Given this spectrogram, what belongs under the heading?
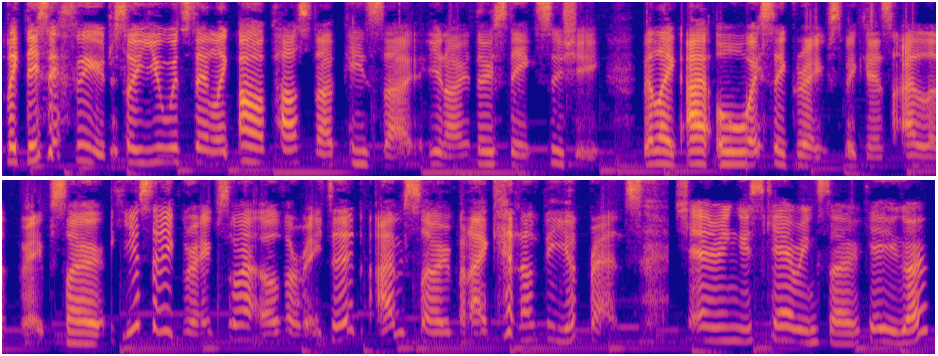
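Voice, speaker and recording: Faint music sits behind this rough recording of a Japanese vlogger in her twenties doing a chatty Q&A, bubbly, full of "like" fillers and laughs. Her accent is Japanese with Australian and British traces, and her medium-pitched, sharp-toned voice has lively intonation at a moderate pace.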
